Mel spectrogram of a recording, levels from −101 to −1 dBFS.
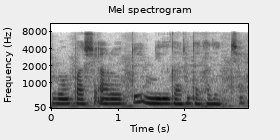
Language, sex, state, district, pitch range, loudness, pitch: Bengali, female, West Bengal, Alipurduar, 185-195 Hz, -14 LUFS, 185 Hz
